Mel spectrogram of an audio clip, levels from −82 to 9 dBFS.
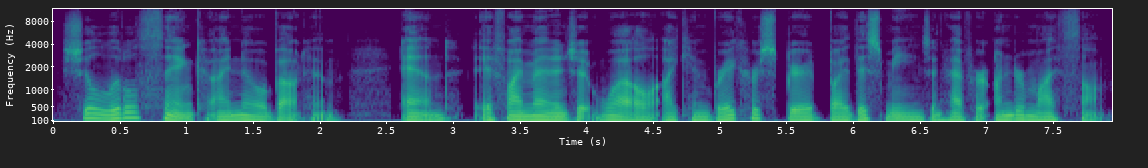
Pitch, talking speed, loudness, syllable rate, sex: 105 Hz, 205 wpm, -21 LUFS, 4.6 syllables/s, male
